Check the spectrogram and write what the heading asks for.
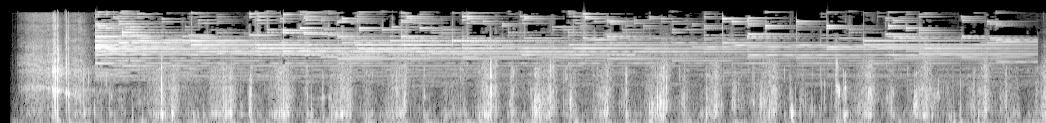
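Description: Close-miked crunching and chewing of a small snack, with a sharp bite about half a second in, under a layer of high, steady chiming tones like wind chimes that starts about a second in and stops near the end.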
